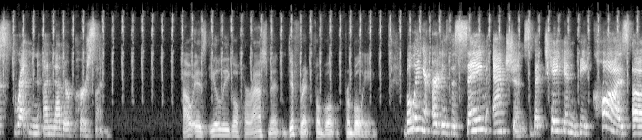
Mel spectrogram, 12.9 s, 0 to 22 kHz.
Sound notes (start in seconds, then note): 2.1 timer continues ticking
